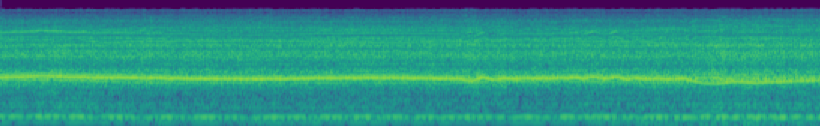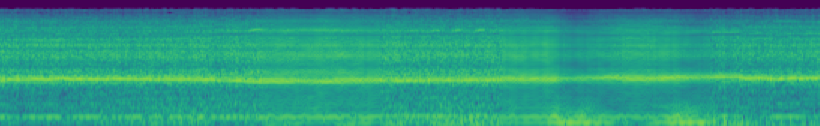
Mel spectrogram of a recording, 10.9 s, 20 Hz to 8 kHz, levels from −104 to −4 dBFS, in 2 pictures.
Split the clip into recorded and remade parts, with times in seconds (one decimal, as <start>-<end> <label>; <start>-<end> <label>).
0.0-7.2 recorded; 7.2-8.0 remade; 8.0-8.8 recorded; 8.8-10.2 remade; 10.2-10.9 recorded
